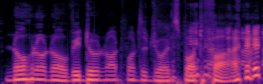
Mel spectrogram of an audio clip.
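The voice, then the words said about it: Put-on accent of Arab man in Sweden. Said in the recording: “What accent was that? ... It was an Arab guy in Sweden.”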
